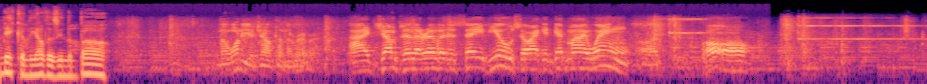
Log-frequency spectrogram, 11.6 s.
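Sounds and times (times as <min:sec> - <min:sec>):
speech: 0:00.0 - 0:01.6, 0:02.9 - 0:09.9
small bell ringing: 0:08.4 - 0:09.2, 0:10.0 - 0:11.5.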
